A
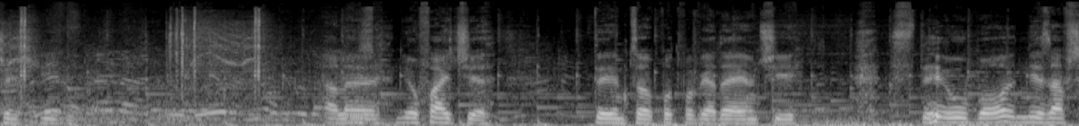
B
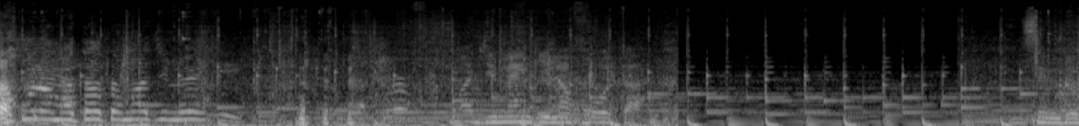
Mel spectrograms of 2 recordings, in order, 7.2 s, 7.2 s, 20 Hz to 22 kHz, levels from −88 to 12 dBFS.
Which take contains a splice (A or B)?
A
